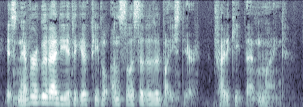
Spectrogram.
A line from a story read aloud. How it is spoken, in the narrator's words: She smiled gently and added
